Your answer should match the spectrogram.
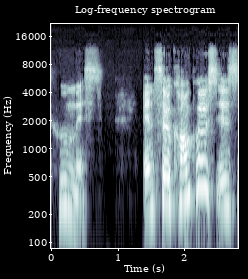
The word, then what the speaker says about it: humus: And the word humus, that refers to soil and compost, whereas hummus, you get the hummus sandwich from the Mediterranean restaurant. So that's the proper way to say it, is humus.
